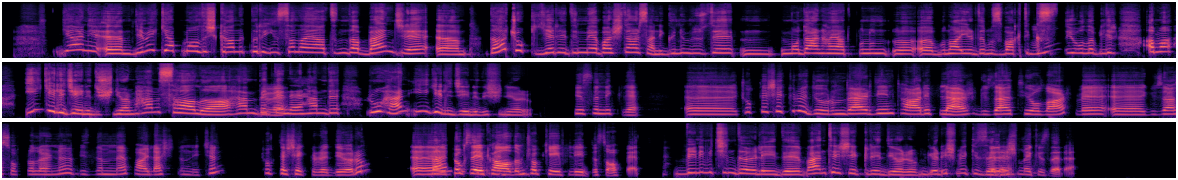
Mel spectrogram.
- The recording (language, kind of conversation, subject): Turkish, podcast, Yemek yaparken nelere dikkat edersin ve genelde nasıl bir rutinin var?
- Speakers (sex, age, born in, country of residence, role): female, 40-44, Turkey, Germany, guest; female, 50-54, Italy, United States, host
- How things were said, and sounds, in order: other background noise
